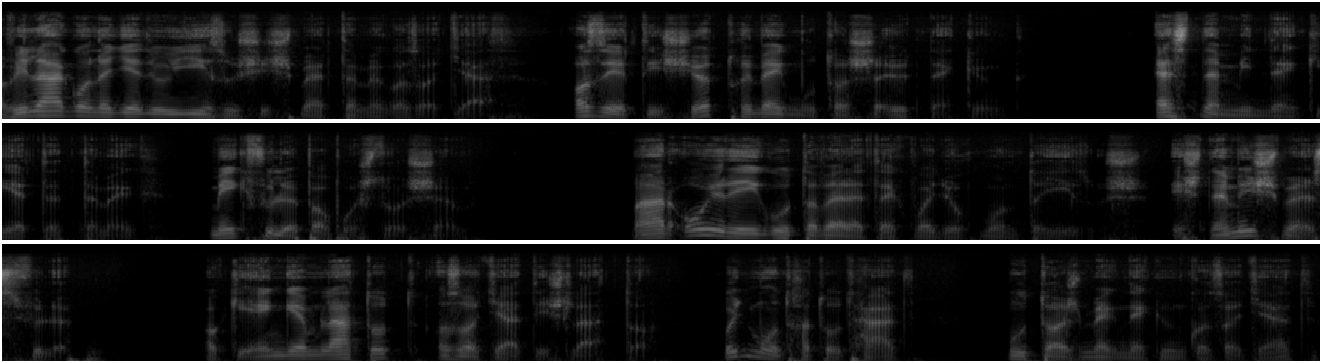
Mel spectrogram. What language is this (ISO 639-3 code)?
hun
